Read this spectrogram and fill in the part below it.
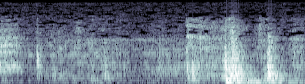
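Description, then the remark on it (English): A heavy door creaks and thumps as it is pushed up open, with a few scraping knocks building to a louder clunk near the end, without voices. “think it's safe to push up this door now.”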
